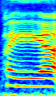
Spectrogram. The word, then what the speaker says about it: paella: that was going to be used to cook paella. I'm not sure if that's how you pronounce it at the party. It's not. It was even worse than what regular people say. It's pronounced paella.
